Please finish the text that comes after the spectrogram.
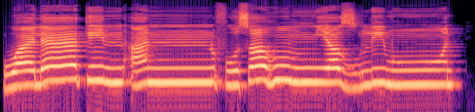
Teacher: وما ظلمهم اللہ ولكن انفسهم یظلمون، یا دیکھیں ولیکن، یہاں نون ساکن ہے، نون ساکن کے بعد جو ہے حمزہ آ رہا ہے، اور حمزہ جو ہے حروف ہلکی کا ورڈ ہے، تو ہم یہاں اظہار کریں گے اور ہم اسے بنا غننے کے پڑھیں گے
